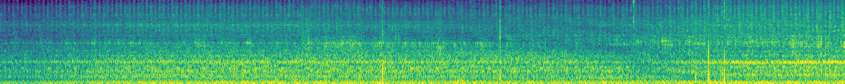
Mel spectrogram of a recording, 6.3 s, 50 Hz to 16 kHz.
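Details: VW Golf R32 3.2, 57 reg, 92k miles, idling at the start of a carbon clean with the machine hooked into the air intake: uneven idle with loose, irregular tapping about four times a second; an hour later it ran quieter and smoother.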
